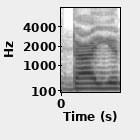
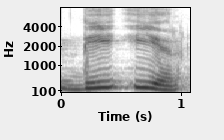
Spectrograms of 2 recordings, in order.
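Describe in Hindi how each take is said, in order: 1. शब्द 'the' को 'thuh' की तरह बोला जाता है। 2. शब्द 'the' को 'thee' की तरह बोला जाता है। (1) "यहाँ पे द ईयर नहीं बोलेंगे" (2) "क्या बोलेंगे, दी ईयर"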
